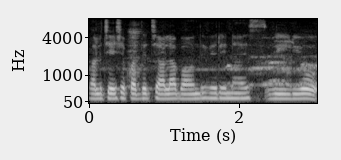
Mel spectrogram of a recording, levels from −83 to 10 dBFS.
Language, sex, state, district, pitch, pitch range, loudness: Telugu, female, Andhra Pradesh, Chittoor, 175 Hz, 170-180 Hz, -17 LUFS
